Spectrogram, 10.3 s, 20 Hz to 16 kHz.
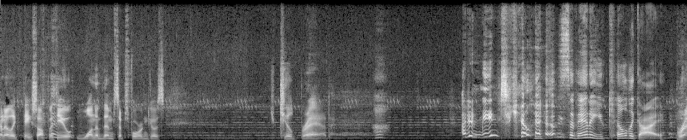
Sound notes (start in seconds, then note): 5.5 gasps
